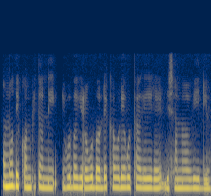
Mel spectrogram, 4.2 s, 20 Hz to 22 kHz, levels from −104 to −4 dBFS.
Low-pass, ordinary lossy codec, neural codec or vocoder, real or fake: 7.2 kHz; none; codec, 16 kHz, 6 kbps, DAC; fake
